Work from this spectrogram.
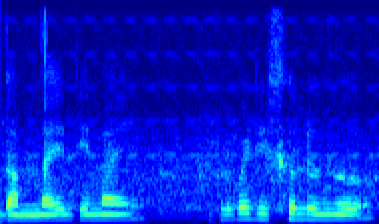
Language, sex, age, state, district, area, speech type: Bodo, female, 30-45, Assam, Udalguri, rural, spontaneous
